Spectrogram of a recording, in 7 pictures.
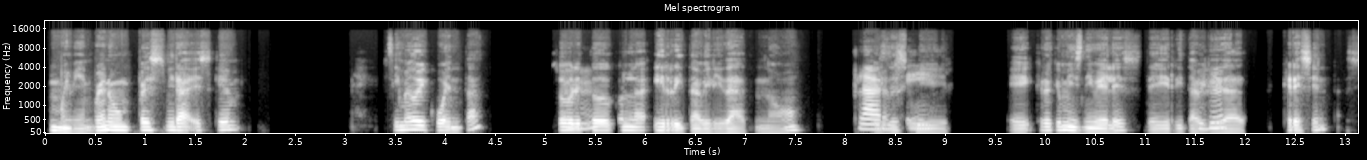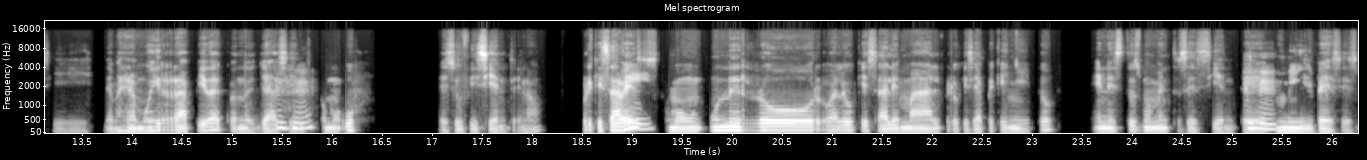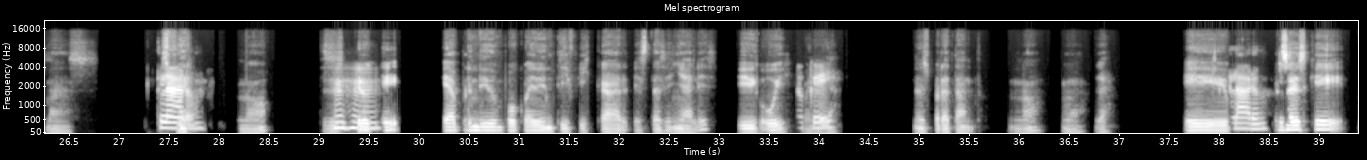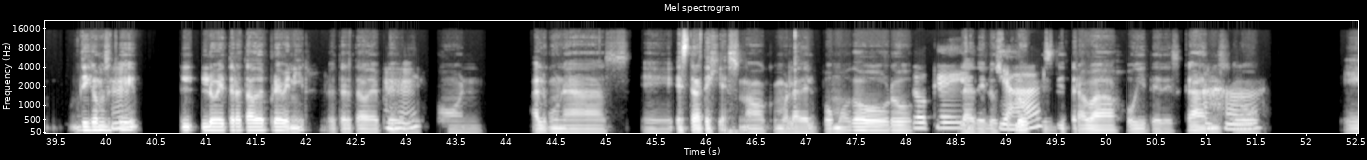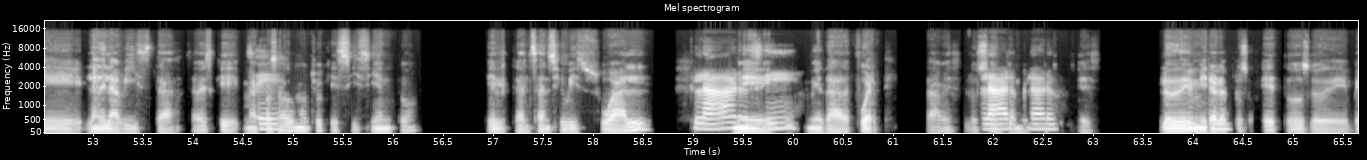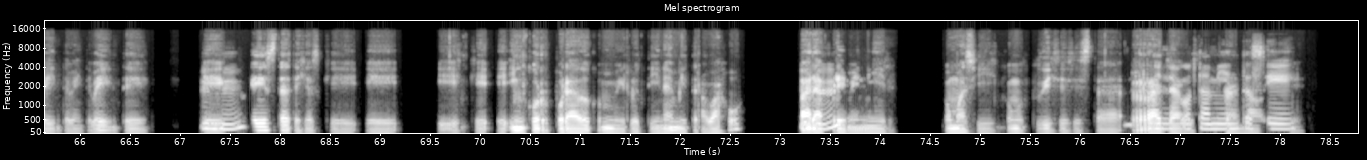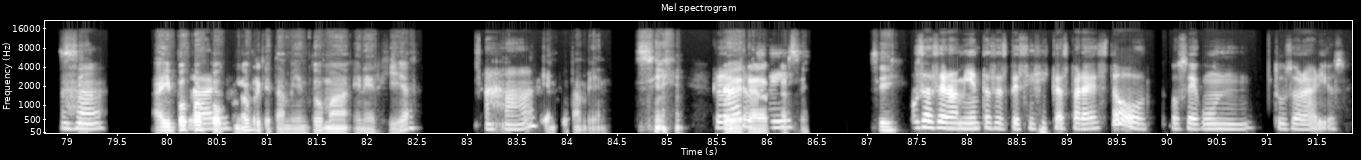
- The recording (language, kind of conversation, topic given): Spanish, podcast, ¿Cómo equilibras el trabajo y la vida personal cuando trabajas desde casa?
- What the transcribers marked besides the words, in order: other noise; chuckle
